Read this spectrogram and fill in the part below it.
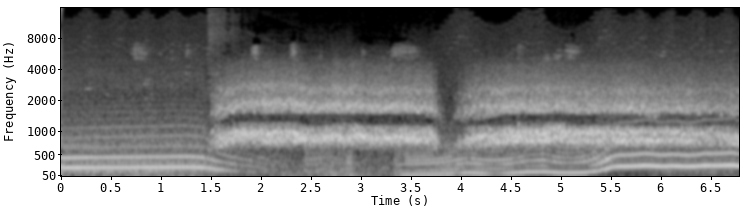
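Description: A car engine revs high, drops sharply, then climbs again.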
